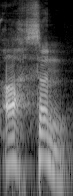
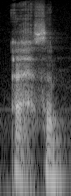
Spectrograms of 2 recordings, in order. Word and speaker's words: احسن: لفظ ہوتا ہے احسن، یہ بولتے ہیں احسن.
